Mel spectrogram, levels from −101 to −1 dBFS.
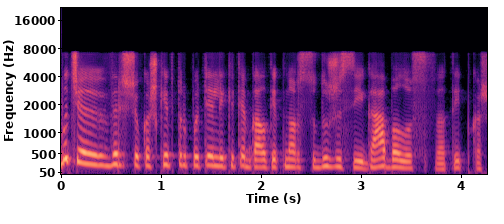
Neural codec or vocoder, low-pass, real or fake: codec, 16 kHz, about 1 kbps, DyCAST, with the encoder's durations; 7.2 kHz; fake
